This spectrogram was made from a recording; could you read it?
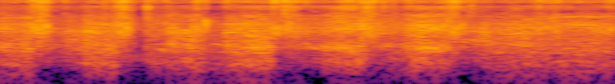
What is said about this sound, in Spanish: Nuestras vidas no pueden esperar, y gritos en defensa de la sanidad pública. La protesta ha sido a las puertas del Servicio Andaluz de Salud. En Sevilla ha sido la más multitudinaria.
